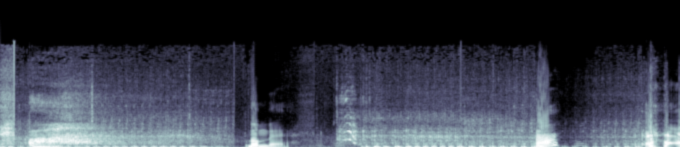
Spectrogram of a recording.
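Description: A motorcycle engine idles close by with a rapid, throbbing rumble.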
